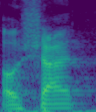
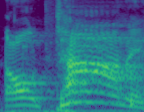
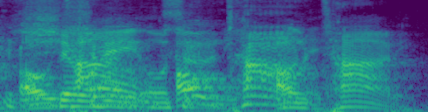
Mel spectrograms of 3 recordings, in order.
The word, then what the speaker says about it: Ohtani: O'Shine? How you say it again? The baseball player, damn. Ohtani. Ohtani.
